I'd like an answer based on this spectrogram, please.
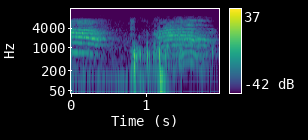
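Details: Rescued street cat on treatment for cat flu and mycoplasma, breathing easier: a short harmonic meow opens, followed by a few sharp clicks and thumps, then a softer arched mew near the end, indoors.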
